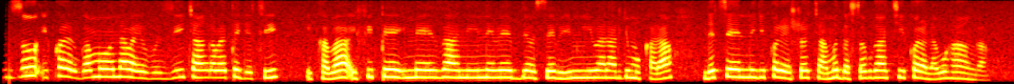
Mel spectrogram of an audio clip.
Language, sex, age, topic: Kinyarwanda, female, 18-24, finance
